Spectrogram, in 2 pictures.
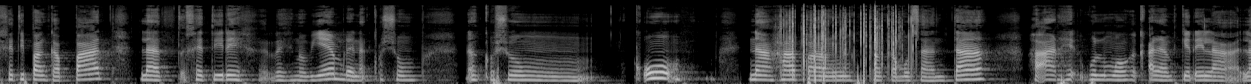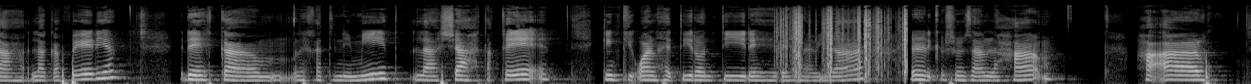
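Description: Speech with cable scratch noise from about 7.75 to 9.19 s and 20.25 to 21.58 s: dense, uneven rustling bursts roughly as loud as the voice, likely from a worn cable or connector being moved. Unlike isolated clicks or steady hiss, each burst is a continuous scratchy patch.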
